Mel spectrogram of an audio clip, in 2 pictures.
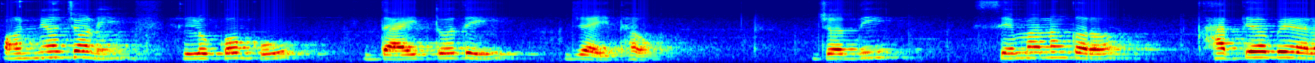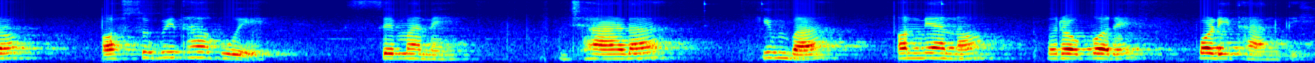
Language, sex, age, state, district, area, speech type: Odia, female, 18-30, Odisha, Nayagarh, rural, spontaneous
